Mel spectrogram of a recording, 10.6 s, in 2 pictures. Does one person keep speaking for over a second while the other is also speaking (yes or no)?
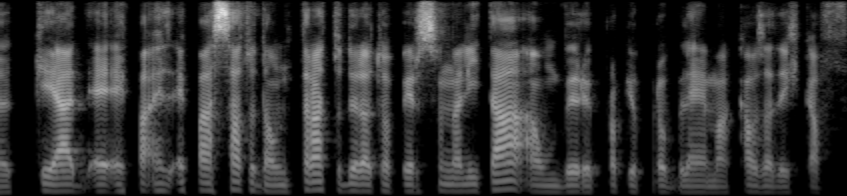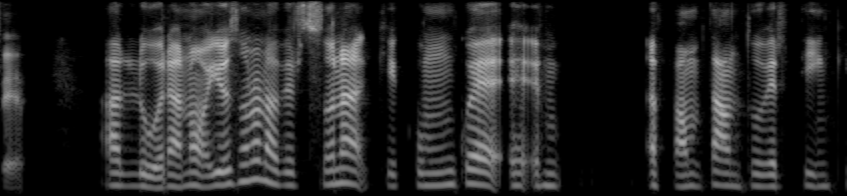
no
